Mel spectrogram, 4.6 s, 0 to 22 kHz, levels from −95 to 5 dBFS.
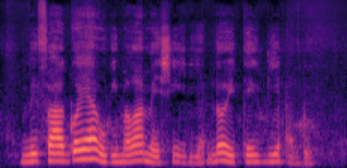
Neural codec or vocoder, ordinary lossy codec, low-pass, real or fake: codec, 44.1 kHz, 3.4 kbps, Pupu-Codec; none; none; fake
